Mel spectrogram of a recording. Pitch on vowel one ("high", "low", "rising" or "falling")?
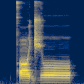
low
